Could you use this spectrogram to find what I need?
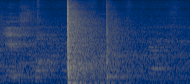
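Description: A medicine ball drops and bounces on a rubber floor.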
